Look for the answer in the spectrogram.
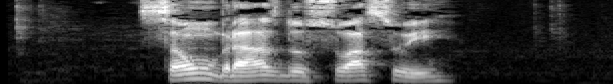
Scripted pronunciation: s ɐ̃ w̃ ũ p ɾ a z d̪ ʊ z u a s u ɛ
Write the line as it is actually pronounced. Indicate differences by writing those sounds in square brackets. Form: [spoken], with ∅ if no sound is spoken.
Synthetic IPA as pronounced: s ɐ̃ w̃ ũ [b] ɾ a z d̪ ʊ [s] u a s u [i]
